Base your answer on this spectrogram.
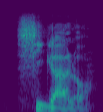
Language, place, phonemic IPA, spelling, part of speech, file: Occitan, Béarn, /siˈɡalo/, cigala, noun, LL-Q14185 (oci)-cigala.wav
- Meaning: cicada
